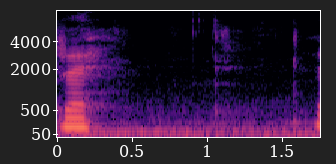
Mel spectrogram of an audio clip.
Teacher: चूँकि इस वर्ण का उच्चारण करते समय जिह्वा में कंपन भी होता है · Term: प्रकंपित व्यंजन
